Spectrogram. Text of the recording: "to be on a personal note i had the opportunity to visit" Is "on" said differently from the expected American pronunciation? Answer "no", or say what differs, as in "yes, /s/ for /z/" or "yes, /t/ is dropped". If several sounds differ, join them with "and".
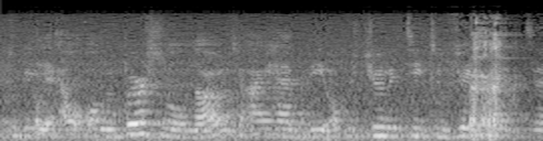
yes, /l/ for /n/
